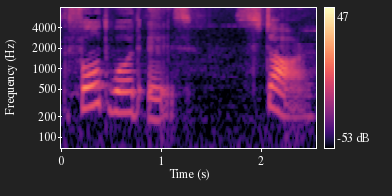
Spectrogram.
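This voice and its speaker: A woman's voice: fairly high pitch, takes it slowly, gravelly, warm tone. A woman teacher dictating single words and repeating each one for a children's dictation test.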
